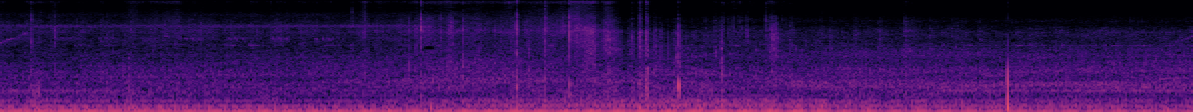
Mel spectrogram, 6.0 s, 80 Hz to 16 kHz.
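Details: Honda petrol engine after cleaning for rough, erratic high idle: steady, even low hum as the rpm drops and settles to a smooth idle around 700 rpm. Normal idle.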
